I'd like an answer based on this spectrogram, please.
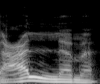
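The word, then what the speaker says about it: عَلَّمَ: terjadi pada ayat ini adalah membaca huruf ain dengan hamzah. Misal alladzi 'allama bil qalam. Mungkin kita pernah mendengar ya seorang baca seperti itu dan ini kurang tepat. Yang tepat adalah membacanya dengan huruf ain. Alladzi 'allama. Nah, jadi hati-hati ya. Bedakan antara suara dari huruf hamzah dan huruf ain.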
